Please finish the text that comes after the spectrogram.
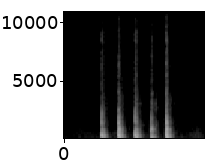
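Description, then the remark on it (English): Five firm, loud knocks on the wooden front door of a house in quick, fairly even succession, with silence before and after. “So let's let's keep knocking on the door for right this second. Uh, knock it nice and loud. Big loud knock.”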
